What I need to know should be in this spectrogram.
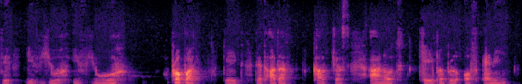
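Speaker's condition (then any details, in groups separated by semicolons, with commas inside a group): Stuttering; voice distorted after surviving gas attacks; unscripted podcast speech in English as non-native speaker; singing voice raw, scratchy and very deep, no voice enhancers; repeated sounds, prolonged sounds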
